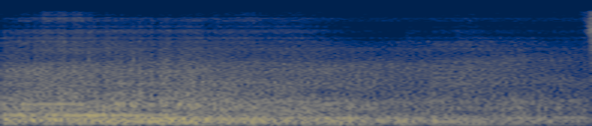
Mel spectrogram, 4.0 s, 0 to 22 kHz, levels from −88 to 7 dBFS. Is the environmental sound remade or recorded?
remade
